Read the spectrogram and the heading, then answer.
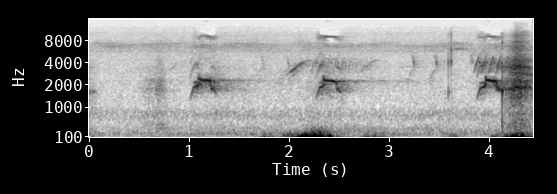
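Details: A red-headed woodpecker gives harsh, slurred shrieks about once every second or two in the background, on a hot, humid hike at Wekiwa Springs State Park, Florida, during the COVID-19 closure, with low rumbling wind and handling noise.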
